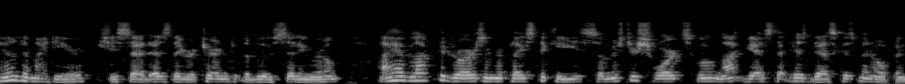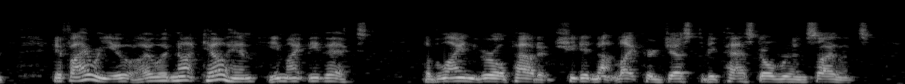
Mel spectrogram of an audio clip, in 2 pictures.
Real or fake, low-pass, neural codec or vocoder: real; 7.2 kHz; none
